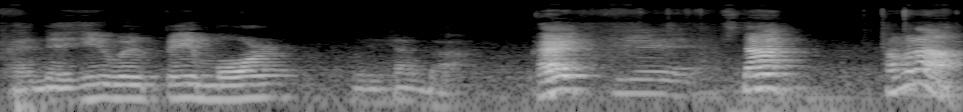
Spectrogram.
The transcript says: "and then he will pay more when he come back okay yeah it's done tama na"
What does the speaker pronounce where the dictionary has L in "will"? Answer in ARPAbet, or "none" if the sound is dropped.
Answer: L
